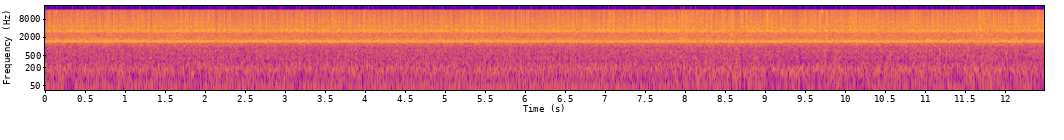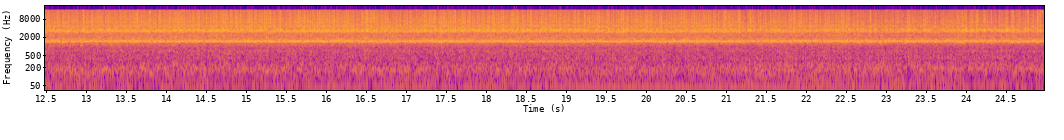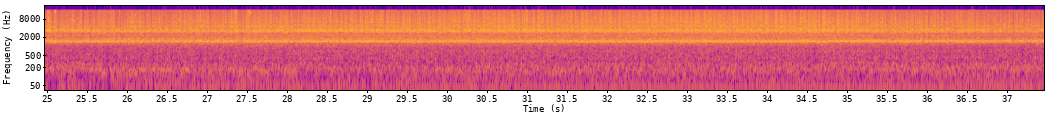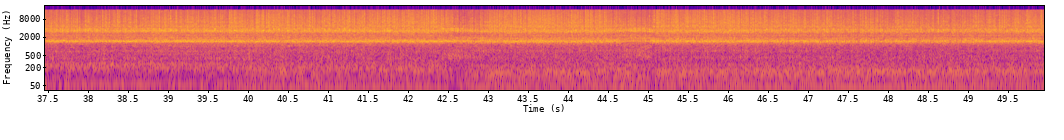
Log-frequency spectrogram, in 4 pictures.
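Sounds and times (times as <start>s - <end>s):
high whine: 0.0s - 49.9s
motorcycle engine running: 0.0s - 49.9s.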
